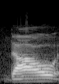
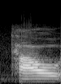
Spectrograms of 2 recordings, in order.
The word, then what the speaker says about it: Tao: is Paul the da Tao pronounced Dao in the Mandarin dialect Tao in the changhai dialect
